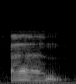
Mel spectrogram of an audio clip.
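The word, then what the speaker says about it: Eärwen: But her mother is Arwe.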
